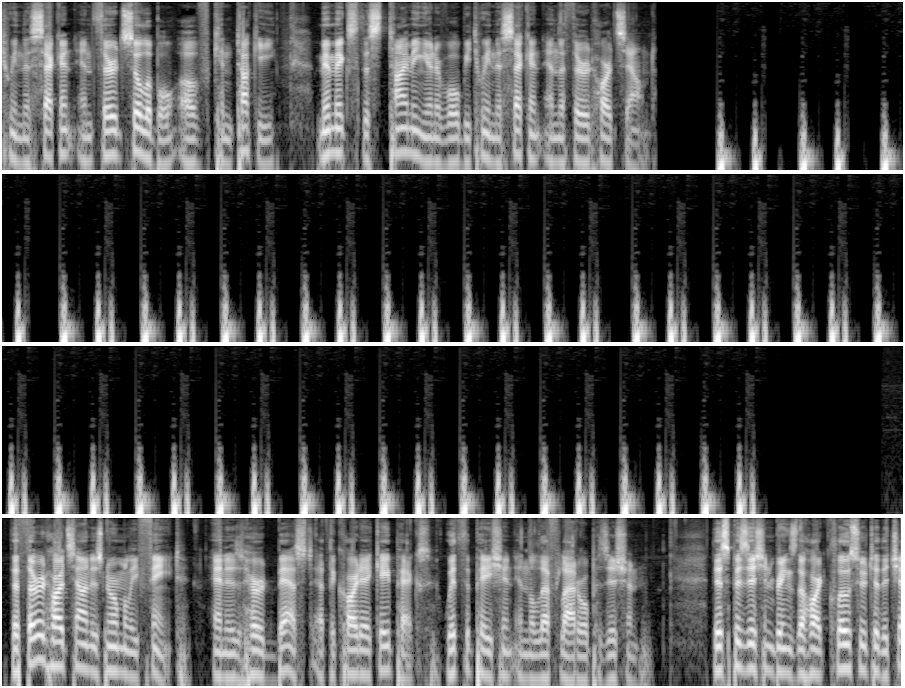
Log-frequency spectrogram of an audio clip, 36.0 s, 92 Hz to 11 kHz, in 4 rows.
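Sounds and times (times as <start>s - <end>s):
heartbeat thuds in galloping rhythm: 7.2s - 25.7s.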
